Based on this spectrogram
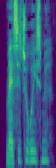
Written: masseturisme

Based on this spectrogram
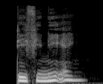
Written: definering

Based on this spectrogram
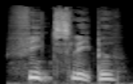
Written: fintsleben

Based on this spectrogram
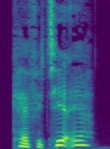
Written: cafeteria

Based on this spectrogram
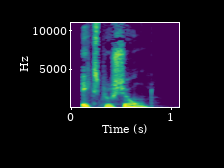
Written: EKSPLOSIONENS

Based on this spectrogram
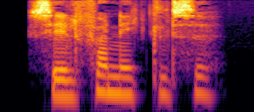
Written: selvfornægtelse

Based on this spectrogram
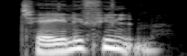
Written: TALEFILM

